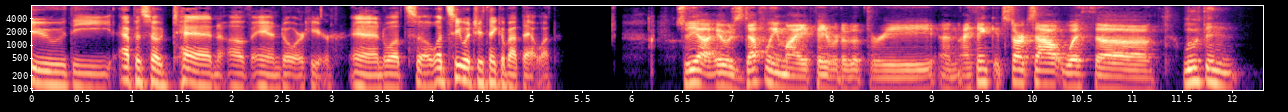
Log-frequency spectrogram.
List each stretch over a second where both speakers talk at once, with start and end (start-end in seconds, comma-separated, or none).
none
